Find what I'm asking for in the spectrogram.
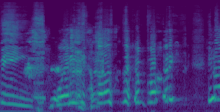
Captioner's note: laughing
